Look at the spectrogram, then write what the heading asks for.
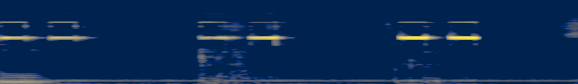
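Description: A timer alarm beeps in quick pairs of high electronic tones, three short bursts separated by silence, clear and close.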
